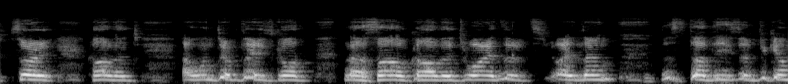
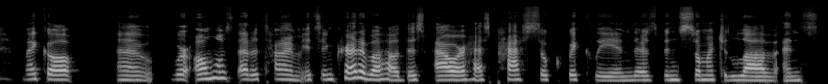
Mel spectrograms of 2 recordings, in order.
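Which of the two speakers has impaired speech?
The first: brain injury; vehicle accident, 6.5 month coma; 15 years post injury, still improving, 24 hour support; could not speak or eat, tube fed, speech therapy, speech improving.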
